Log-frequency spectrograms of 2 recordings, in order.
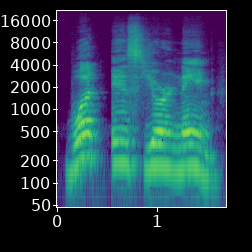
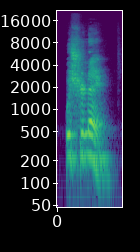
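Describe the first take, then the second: First: It is said slowly and fully. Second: It is said fast and run together.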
